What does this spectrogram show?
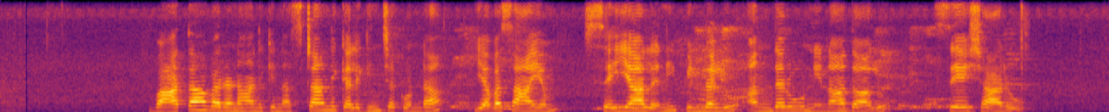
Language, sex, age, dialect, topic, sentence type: Telugu, female, 31-35, Telangana, agriculture, statement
